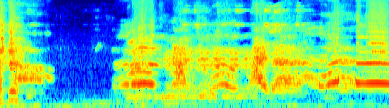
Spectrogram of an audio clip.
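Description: A crowd of enthusiastic youths shouts, whoops and yells on the way to a Nepali agriculture and tourism festival, loud overlapping cheering voices rising in bursts.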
